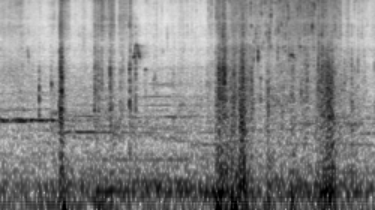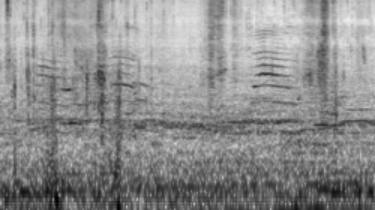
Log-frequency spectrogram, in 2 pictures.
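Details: Five hungry kittens beside their white mother cat mew repeatedly in bright, harmonic-rich calls, several in quick succession toward the end, mixed with rustling, clattering bursts and a constant low hum.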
